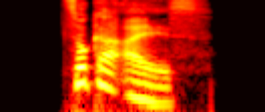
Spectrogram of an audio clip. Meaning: genitive singular of Zuckerei
- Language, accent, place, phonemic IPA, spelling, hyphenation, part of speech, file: German, Germany, Berlin, /ˈt͡sʊkɐˌaɪ̯s/, Zuckereis, Zu‧cker‧eis, noun, De-Zuckereis.ogg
